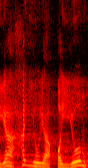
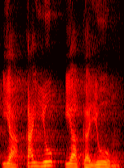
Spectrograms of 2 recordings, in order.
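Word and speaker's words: يا حي يا قيوم: W ada orang wiridan ya hayyu ya qayyum iku saking ora fasih salah dengar bacanya bukan ya hayyu ya qayyum Gus bacanya ya kayu ya gayung ya kayu ya gayung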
